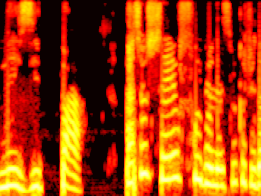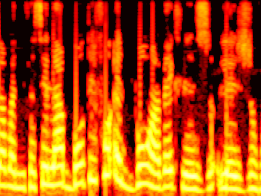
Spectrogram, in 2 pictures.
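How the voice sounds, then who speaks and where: On a dry, close recording with no echo, a woman speaks at a high pitch and moderate pace, with very wide pitch swings and a dark, mellow tone. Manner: soft-spoken.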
